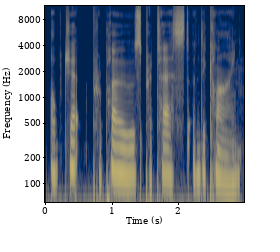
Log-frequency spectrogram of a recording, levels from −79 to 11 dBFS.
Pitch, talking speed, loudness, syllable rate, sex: 125 Hz, 100 wpm, -21 LUFS, 4.2 syllables/s, male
